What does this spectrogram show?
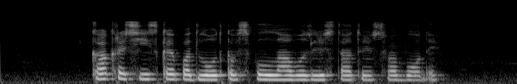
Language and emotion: Russian, neutral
